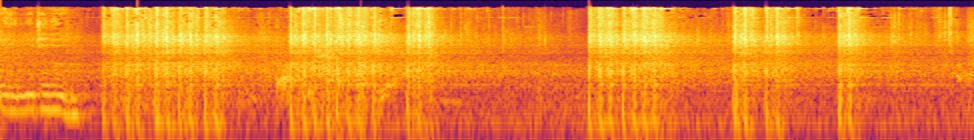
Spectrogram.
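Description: Rapid rifle fire rings out in bursts through a tunnel.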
